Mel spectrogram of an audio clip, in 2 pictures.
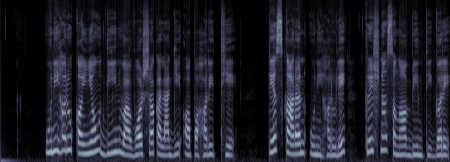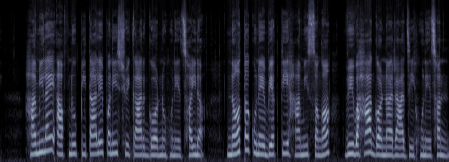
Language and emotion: Nepali, neutral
